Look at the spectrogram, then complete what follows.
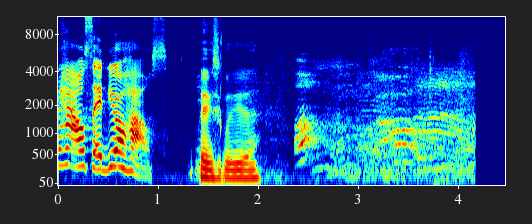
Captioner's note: audience murmurs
